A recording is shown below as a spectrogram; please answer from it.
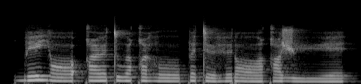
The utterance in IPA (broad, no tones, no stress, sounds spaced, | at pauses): b e j ɔː ʔ q œː t uː q u ɦ oː p ɛ t ø ɦ ø ɾ ɔː q ɔ ʒ yː e̯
